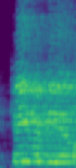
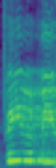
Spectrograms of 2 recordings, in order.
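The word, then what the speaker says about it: feverfew: Fever view, and the way it's spelled, just like fever, like I have fever here, and it's F-E-W. Fever view, F-E-W on the end.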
